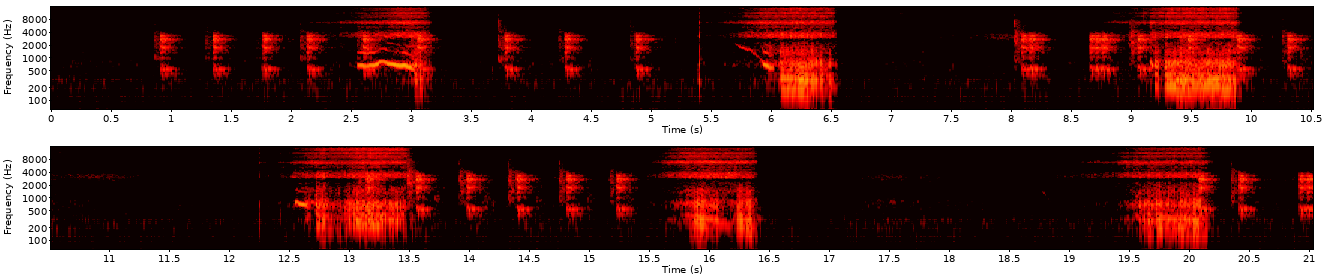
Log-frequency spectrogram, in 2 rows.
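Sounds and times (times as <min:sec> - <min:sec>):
dog snoring: 0:02.2 - 0:03.2, 0:05.4 - 0:06.6, 0:08.8 - 0:10.1, 0:12.3 - 0:13.7, 0:15.4 - 0:16.5, 0:18.9 - 0:20.3.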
